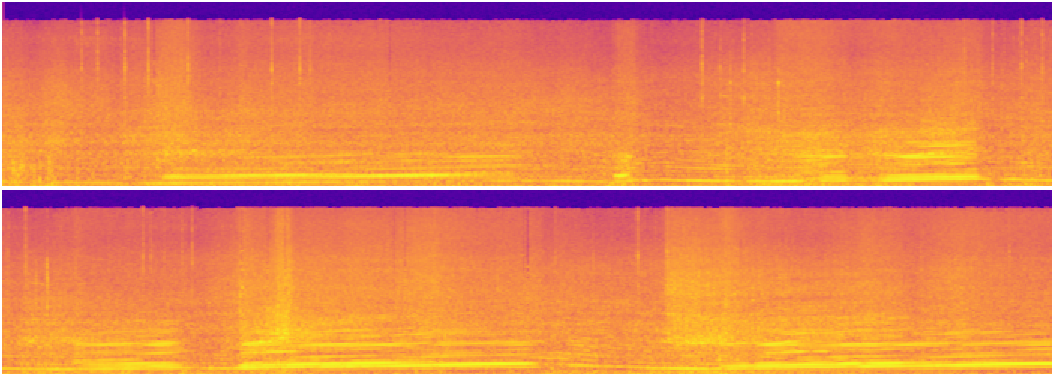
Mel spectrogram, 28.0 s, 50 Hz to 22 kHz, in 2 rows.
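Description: Citroën ZX 16V's 2.0-litre XU10J4RS 16-valve four-cylinder engine, heard from inside the cabin, pulling hard. Its pitch climbs, drops sharply at each gear change or lift off the throttle, then climbs again, over and over.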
